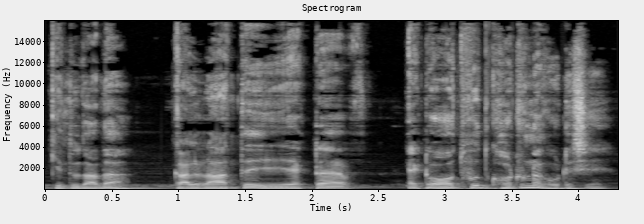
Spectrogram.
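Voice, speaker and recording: A man's voice: mid-range voice, unhurried, over music, lightly acted. An actor voicing a respectful, hesitant male renovation supervisor in a horror cartoon, uneasy and deferential. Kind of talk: Bengali horror cartoon dialogue.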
